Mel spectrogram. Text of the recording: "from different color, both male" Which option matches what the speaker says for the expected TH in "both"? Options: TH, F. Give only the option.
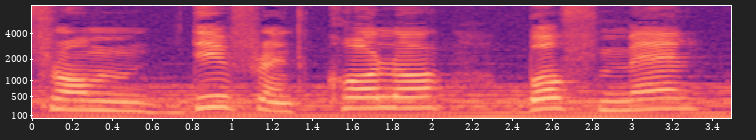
F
